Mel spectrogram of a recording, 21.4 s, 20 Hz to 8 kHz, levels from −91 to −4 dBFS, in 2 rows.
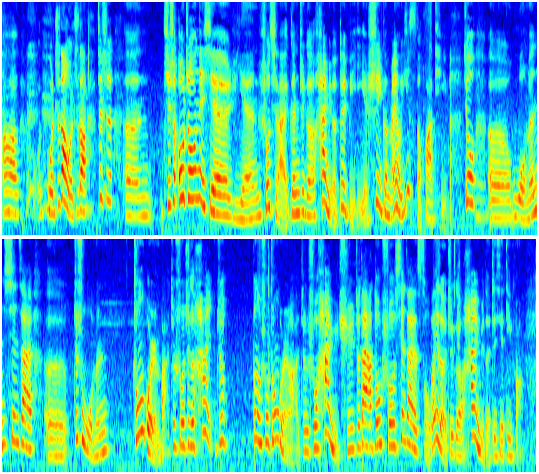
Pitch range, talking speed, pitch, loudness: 200-310 Hz, 270 characters per minute, 245 Hz, -26 LUFS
